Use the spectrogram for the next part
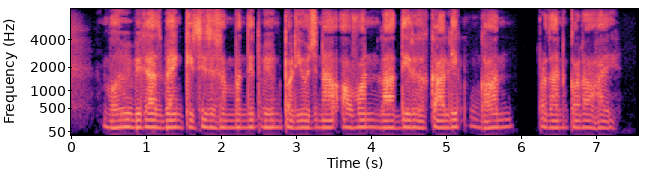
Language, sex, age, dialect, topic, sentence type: Magahi, male, 25-30, Western, banking, statement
